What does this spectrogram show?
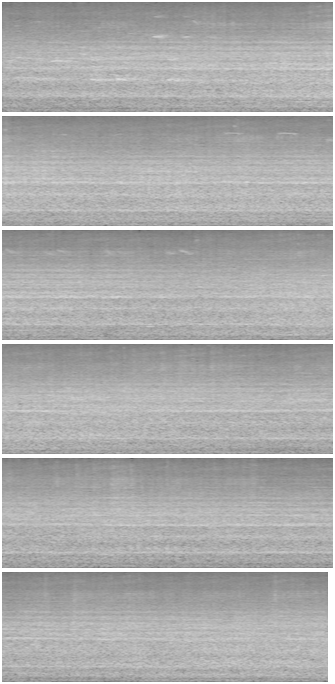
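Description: Cars of a freight train rolling past: a steady rumble and clatter of steel wheels on rail, with a faint, steady high-pitched squeal from the wheels over it.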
